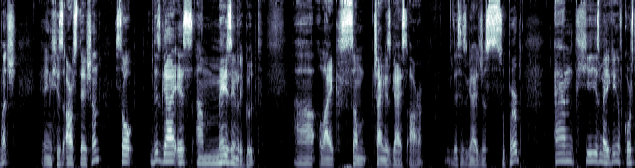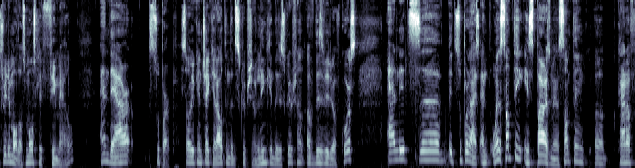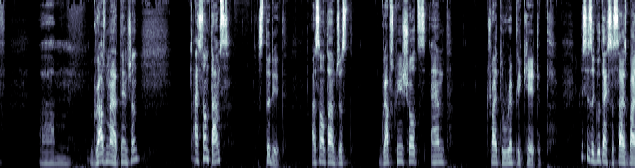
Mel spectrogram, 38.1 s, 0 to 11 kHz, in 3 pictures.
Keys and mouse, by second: 4.9-17.1 right drag, 16.2 alt+[, 17.1-21.7 alt+drag, 21.7-38.1 ctrl+right drag.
